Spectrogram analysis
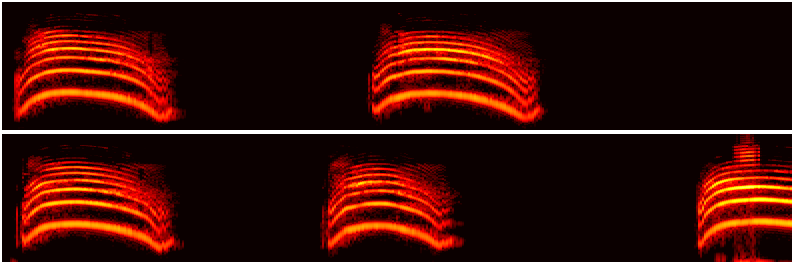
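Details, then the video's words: Kitten calling for its mother: high, arched meows with rich harmonics, rising then falling, five calls spaced about every one and a half seconds against a silent background. "The sound of a kitten calling its mother"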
